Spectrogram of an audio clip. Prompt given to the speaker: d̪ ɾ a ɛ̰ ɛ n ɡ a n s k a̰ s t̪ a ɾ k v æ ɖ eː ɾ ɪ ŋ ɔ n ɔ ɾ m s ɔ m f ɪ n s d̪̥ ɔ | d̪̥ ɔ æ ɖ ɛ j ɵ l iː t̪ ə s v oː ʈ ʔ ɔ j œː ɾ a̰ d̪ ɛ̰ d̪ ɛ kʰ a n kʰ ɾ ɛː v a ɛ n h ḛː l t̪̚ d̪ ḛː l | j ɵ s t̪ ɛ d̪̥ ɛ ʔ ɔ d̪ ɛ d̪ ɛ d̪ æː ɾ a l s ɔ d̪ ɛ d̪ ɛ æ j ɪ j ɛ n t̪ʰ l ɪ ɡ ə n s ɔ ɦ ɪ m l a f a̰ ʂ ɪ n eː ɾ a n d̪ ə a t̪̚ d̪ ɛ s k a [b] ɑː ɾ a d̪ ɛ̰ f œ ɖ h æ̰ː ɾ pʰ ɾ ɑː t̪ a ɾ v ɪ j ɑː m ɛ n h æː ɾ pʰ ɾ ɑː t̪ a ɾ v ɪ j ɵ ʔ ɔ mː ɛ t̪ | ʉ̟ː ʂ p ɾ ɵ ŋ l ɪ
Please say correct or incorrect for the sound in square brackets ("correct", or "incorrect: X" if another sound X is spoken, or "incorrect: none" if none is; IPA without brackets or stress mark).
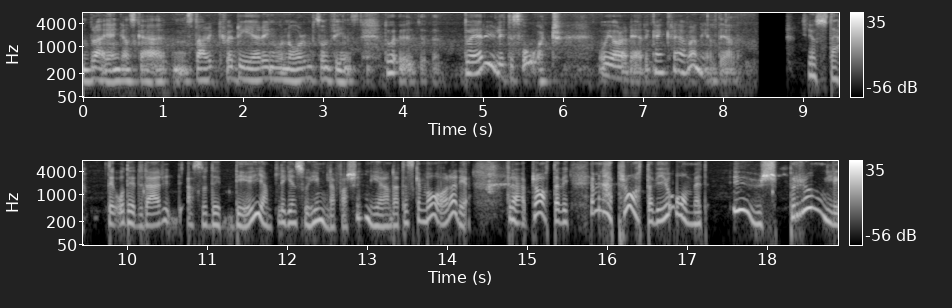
incorrect: v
